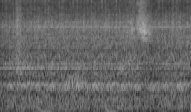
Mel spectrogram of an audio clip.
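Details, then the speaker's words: Subaru Baja Turbo, freshly rebuilt engine, just after first start, warming up, heater on, bleeding coolant, no check engine lights: smooth steady idle hum with faint even whir, no ticking or knocking, sounds healthy. "Yes! It sounds great. Heater's on. And we're just gonna bleed the coolant and listen to it."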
